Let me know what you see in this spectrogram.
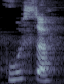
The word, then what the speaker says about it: Worcester: Worcester. – It's spelled Worcester, and that makes me frustrated.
